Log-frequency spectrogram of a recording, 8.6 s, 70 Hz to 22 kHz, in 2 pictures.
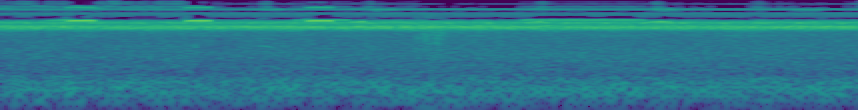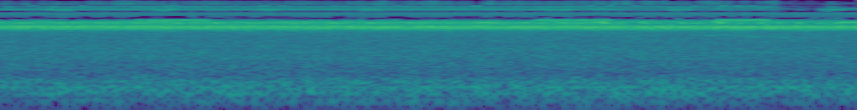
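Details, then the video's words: Crickets at night, 2022 recording. A constant, intense, high-pitched trill runs nonstop, with a few brief brighter pulses near the start over a soft background hiss. "Cricket Chirp Sounds At Night"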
